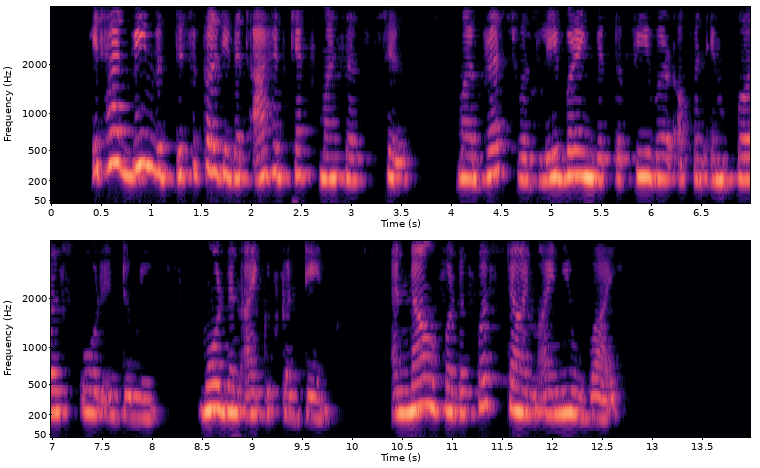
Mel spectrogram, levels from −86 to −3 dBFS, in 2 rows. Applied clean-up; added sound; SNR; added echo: none; none; none; reverberation time 0.2 s.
